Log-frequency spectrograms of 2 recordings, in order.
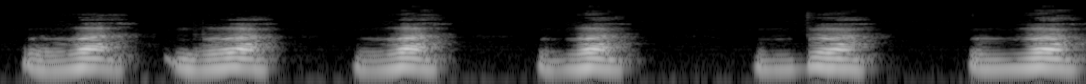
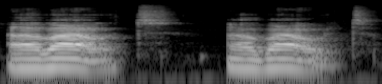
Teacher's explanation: it's produced by bringing the lips close to each other but not allowing them to touch so that the air passes through them with a slight friction noise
